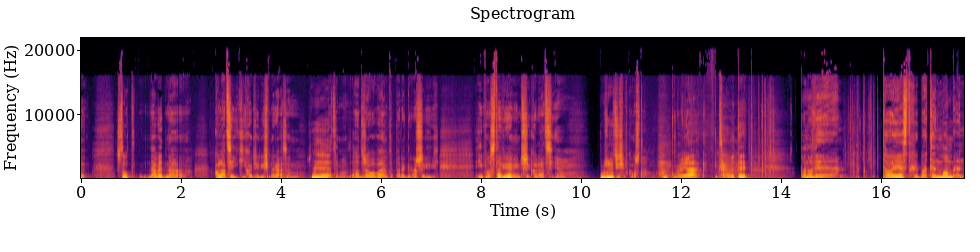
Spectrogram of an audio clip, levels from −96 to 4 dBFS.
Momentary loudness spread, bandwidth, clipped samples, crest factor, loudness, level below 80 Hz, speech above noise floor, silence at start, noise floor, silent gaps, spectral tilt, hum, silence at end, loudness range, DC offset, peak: 21 LU; over 20 kHz; under 0.1%; 18 dB; -19 LUFS; -48 dBFS; 29 dB; 0 s; -48 dBFS; none; -5 dB/octave; none; 0 s; 3 LU; under 0.1%; -2 dBFS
